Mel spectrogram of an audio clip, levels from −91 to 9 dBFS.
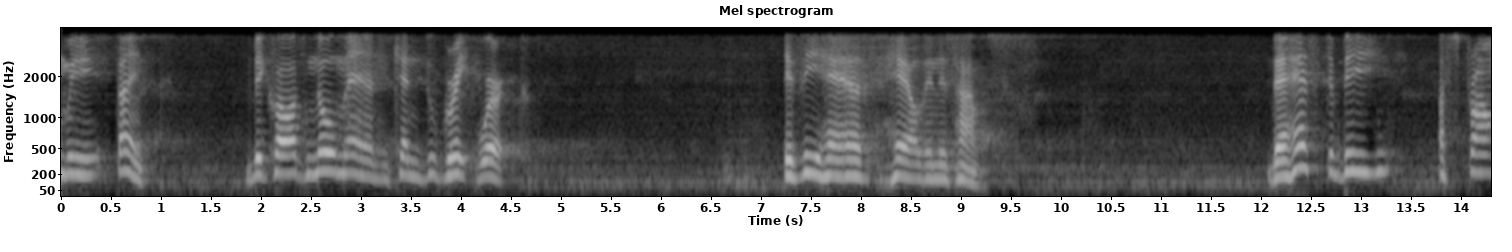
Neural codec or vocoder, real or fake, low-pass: codec, 16 kHz, 0.8 kbps, ZipCodec; fake; 3.6 kHz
